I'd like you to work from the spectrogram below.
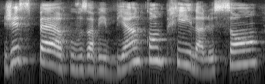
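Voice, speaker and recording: Slow, clear-speaking woman teacher. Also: on the high side, expressive. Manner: slow, clearly articulated, pointing things out. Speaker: primary school teacher. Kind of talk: recorded phonics lesson for children.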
